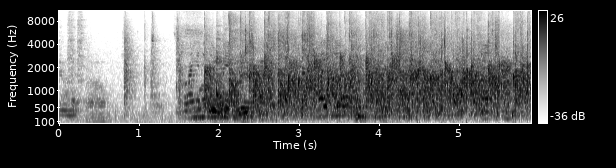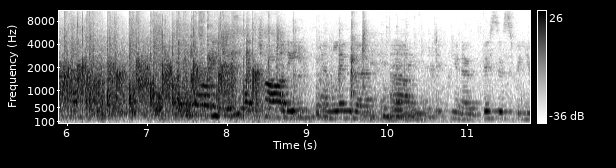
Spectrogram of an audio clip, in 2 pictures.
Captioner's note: applause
